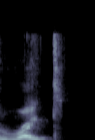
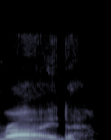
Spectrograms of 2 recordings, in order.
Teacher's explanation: one reason they sound different is because I raise the vowel when I say right. I don't say right. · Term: Canadian raising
